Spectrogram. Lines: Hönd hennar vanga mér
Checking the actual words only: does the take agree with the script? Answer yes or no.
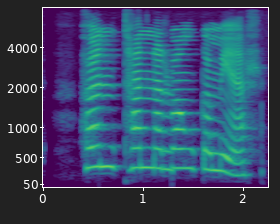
yes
